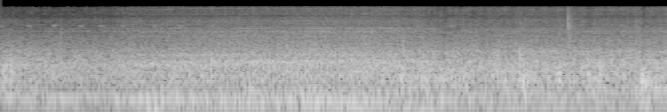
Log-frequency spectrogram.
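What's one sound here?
A diesel pickup truck engine rumbles as the truck rolls slowly closer.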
